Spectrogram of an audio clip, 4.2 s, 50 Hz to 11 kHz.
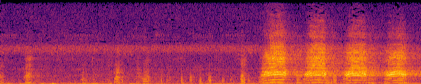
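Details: Backyard ducks on day 73 of rearing, restless at 3 AM; soft clicks and shuffling first, then from midway a run of four loud, evenly spaced nasal quacks about every third of a second.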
